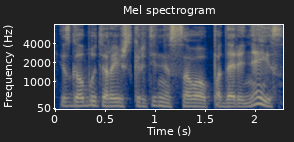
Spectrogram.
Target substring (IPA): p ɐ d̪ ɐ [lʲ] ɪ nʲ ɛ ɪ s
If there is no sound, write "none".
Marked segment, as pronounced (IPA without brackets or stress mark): ɾʲ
